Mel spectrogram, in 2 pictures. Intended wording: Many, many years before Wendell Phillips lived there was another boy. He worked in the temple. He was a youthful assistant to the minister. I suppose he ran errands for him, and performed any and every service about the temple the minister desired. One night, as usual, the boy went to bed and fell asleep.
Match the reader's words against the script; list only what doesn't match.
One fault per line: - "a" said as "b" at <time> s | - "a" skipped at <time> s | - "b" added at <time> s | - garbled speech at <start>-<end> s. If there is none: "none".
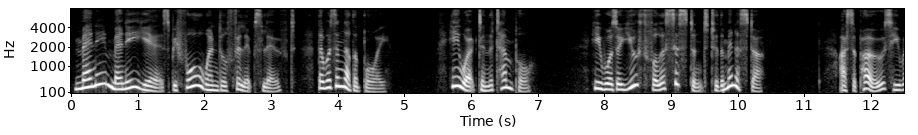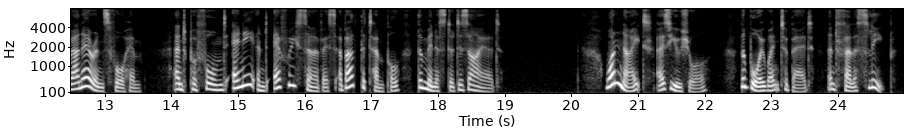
none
